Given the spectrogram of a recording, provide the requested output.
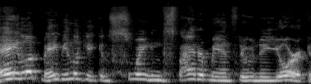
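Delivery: high, loud, eager sales pitch; acting out an excited "look at this!"; excited pitch to partner. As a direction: show it off to her with big enthusiasm. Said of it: "that I can say".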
